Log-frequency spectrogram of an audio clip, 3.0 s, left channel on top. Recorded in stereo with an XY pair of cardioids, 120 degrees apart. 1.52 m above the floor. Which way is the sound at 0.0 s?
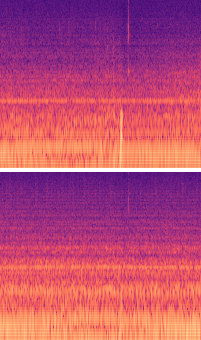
65° right.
